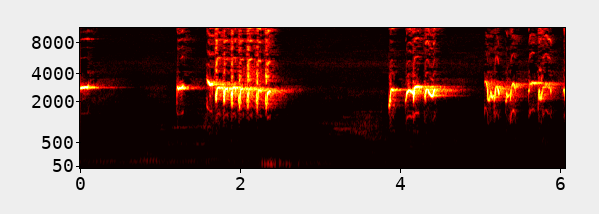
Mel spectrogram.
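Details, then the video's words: Hand-raised sooty-headed bulbul in full, chatty song: bright whistled phrases, some short and some drawn into rippling trills, separated by pauses of about a second, with a faint low rumble underneath. "Suara ASLI kutilang LOLOHAN GACOR"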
